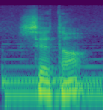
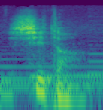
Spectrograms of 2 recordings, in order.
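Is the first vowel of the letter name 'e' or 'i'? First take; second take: e; i. First: The first vowel is pronounced as e. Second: The first vowel is pronounced as i. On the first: This is the usual name of the letter. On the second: This is how modern Greek says the letter.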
